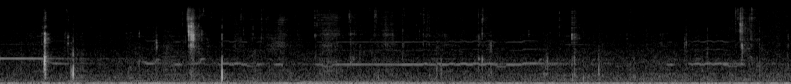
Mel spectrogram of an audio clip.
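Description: Close-miked mouth sounds of someone chewing food. A few sharp wet clicks and smacks come in the first couple of seconds and another near the end.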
